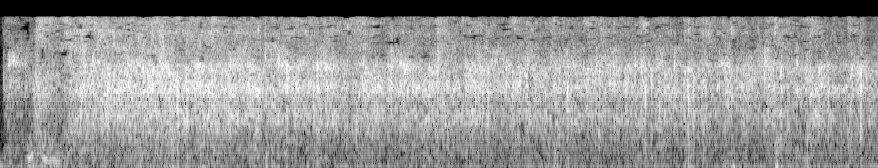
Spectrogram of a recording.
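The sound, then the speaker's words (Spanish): A crowd applauds steadily for several seconds as a demonstration of what applause is, a dense, even wash of many hands clapping at once with no break and no voices standing out. “Esto por si alguien no sabía lo que era un aplauso, está bien, sí, ilustrado.”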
